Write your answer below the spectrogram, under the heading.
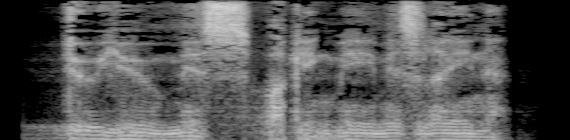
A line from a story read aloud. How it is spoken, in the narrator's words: He purred against my ear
